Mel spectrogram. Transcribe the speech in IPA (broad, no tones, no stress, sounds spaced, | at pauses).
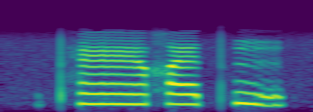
pʰ æ̃ χ æ t̪ʰ ũ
